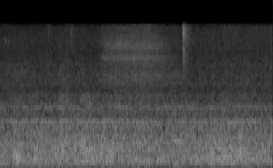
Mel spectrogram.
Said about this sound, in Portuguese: e lembro-me de entrar no comboio e aquilo parecer um mundo tipo incrível.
